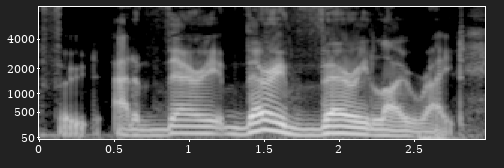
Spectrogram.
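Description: A man's fairly low voice with an Australian accent. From Australia, Canberra. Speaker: shark attack survivor. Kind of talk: casual chat. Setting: studio.

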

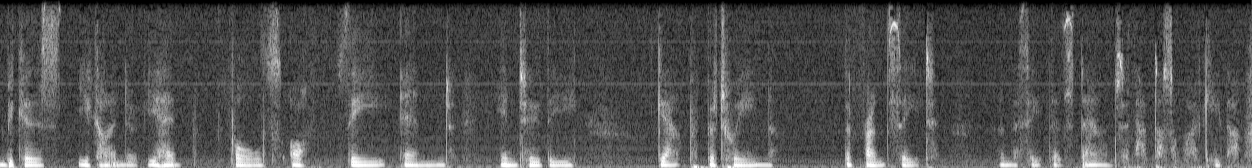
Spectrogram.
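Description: The voice is quiet and very slow. Long pauses come often. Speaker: podcast host. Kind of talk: audio diary. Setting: in a car.

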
